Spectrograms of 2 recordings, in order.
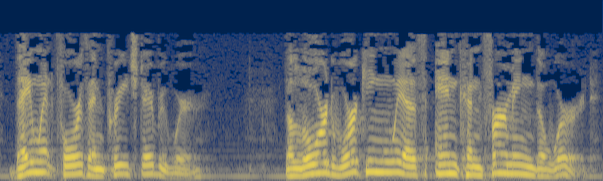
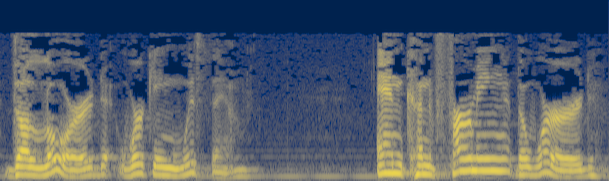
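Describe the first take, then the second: First: High, forceful reading driving through to "confirming the word"; emphasis on the word. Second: Slow, emphatic reading of "the Lord working with them"; King James reading. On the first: Preacher rereading the verse as the Greek has it, weight on "confirming the word". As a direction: run "working with" straight on and lean into "the word". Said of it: "The emphasis is on the word. So let's read it that way".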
